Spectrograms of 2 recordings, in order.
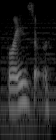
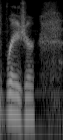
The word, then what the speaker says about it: brazier: I thought it was pronounced brazier. I've been pronouncing it wrong my whole life. It's brazier. Like It's free braziers with fire.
